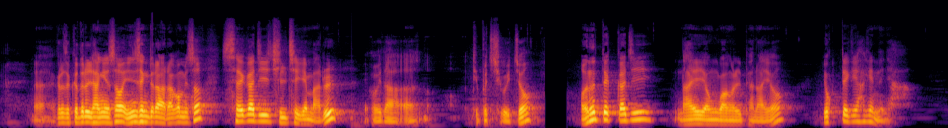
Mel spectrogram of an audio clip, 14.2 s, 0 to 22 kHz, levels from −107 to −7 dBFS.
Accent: native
